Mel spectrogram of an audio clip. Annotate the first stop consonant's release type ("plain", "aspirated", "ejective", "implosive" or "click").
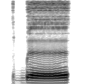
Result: implosive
